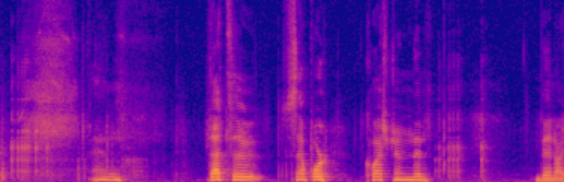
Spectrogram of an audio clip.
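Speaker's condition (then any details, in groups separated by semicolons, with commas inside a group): Cerebral palsy; from birth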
